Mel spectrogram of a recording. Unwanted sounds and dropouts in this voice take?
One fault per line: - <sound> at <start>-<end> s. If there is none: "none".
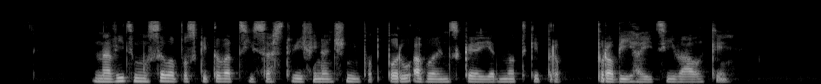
none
